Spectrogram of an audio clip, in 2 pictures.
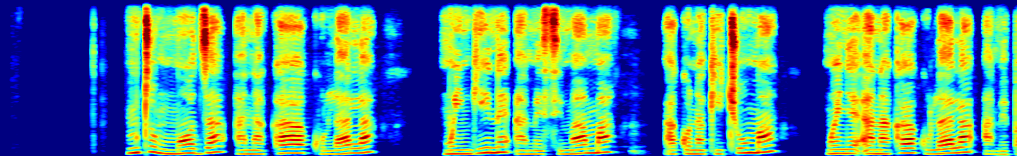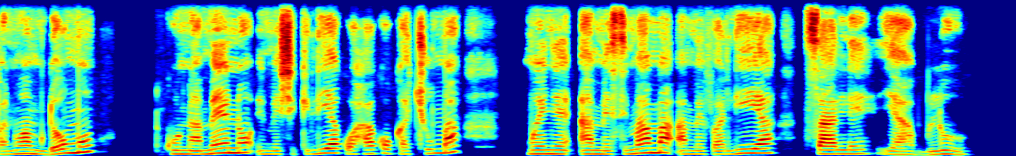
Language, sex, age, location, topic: Swahili, female, 36-49, Kisii, health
